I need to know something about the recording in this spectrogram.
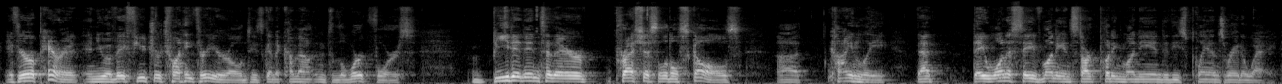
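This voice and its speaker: Podcast guest: financial advisor, man, mid-pitched voice, emphatic and explanatory. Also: normal speed, a little mellow. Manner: emphatic, explains with worked examples. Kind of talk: podcast conversation.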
